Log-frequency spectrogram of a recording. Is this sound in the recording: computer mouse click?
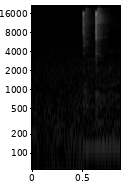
yes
